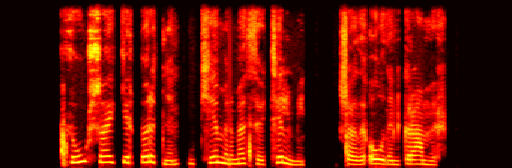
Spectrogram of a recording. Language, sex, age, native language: Icelandic, female, 20-29, Icelandic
